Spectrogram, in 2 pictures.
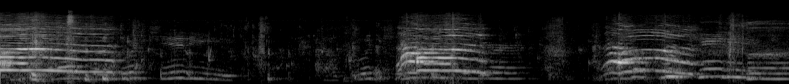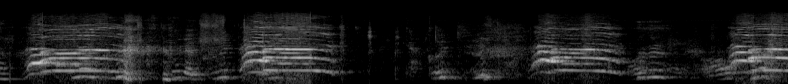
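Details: Cat freaking out indoors, letting loose long wailing yowls that slide downward in pitch, coming in bursts every couple of seconds with quieter gaps, while human voices talk between the cries.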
